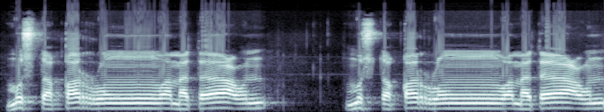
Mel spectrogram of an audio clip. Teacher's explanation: یہاں تنوین کے بعد یومنو کے 4 حرفوں میں سے واو، اس لیے یہاں پہ ادغام بالغنہ ہوگا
